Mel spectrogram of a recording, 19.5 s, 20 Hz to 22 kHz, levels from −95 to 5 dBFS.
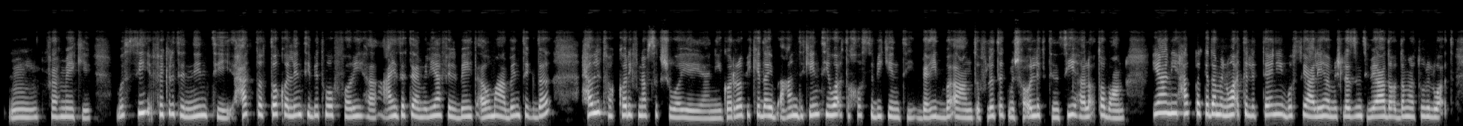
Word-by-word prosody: امم، 220 Hz, +1 st, -1 dB
فاهماكِ. 240 Hz, 0 st, -2 dB, 0.5 s
بُصي، 280 Hz, +7 st, +3 dB
فكرة 305 Hz, -1 st, 0 dB
إن 235 Hz, -1 st, 0 dB
أنتِ 275 Hz, +1 st, +2 dB, 0.3 s
حتّى 305 Hz, +2 st, -2 dB
الطاقة 290 Hz, +1 st, +1 dB
اللي 265 Hz, 0 st, +1 dB
أنتِ 290 Hz, +1 st, 0 dB
بتوفريها 260 Hz, -4 st, -2 dB
عايزة 255 Hz, +3 st, +1 dB
تعمليها 260 Hz, 0 st, 0 dB
في 260 Hz, -2 st, -3 dB
البيت 240 Hz, +2 st, -1 dB
أو 220 Hz, +3 st, 0 dB
مع 255 Hz, -2 st, +2 dB
بنتِك 260 Hz, +3 st, -2 dB
ده، 265 Hz, +10 st, -1 dB, 0.4 s
حاولي 330 Hz, +4 st, +6 dB
تفكّري 280 Hz, -2 st, 0 dB
في 275 Hz, 0 st, -3 dB
نَفْسِك 265 Hz, +1 st, -4 dB
شويّة 215 Hz, -3 st, -1 dB
يعني 195 Hz, +1 st, -6 dB
جرّبي 260 Hz, +5 st, 0 dB
كده 270 Hz, -1 st, 0 dB
يبقى 250 Hz, -5 st, +1 dB
عندِك 270 Hz, +1 st, +1 dB
أنتِ 295 Hz, +2 st, +2 dB
وقت 285 Hz, -1 st, +3 dB
خاص 275 Hz, +1 st, -8 dB
بيكِ 245 Hz, +1 st, -2 dB
أنتِ، 225 Hz, -3 st, -1 dB, 0.2 s
بعيد 215 Hz, +2 st, -2 dB
بقى 235 Hz, -1 st, 0 dB
عن 210 Hz, 0 st, -1 dB
طفلتِك 245 Hz, +6 st, -3 dB
مش 225 Hz, -2 st, -1 dB
هاقول 255 Hz, -, +3 dB
لِك 270 Hz, 0 st, -1 dB
تنسيها 230 Hz, +2 st, -1 dB
لأ 240 Hz, -, -1 dB
طبعًا، 210 Hz, -7 st, -1 dB, 0.4 s
يعني 330 Hz, 0 st, +6 dB
حتّى 330 Hz, +1 st, +1 dB
كده 310 Hz, 0 st, +5 dB
من 285 Hz, -3 st, +5 dB
وقت 295 Hz, +2 st, +3 dB
للتاني 285 Hz, +2 st, 0 dB
بُصي 260 Hz, +2 st, -3 dB
عليها 250 Hz, 0 st, +2 dB
مش 235 Hz, +1 st, -4 dB
لازم 250 Hz, +1 st, +1 dB
تبقي 240 Hz, -2 st, -3 dB
قاعدة 240 Hz, 0 st, +3 dB
قدامها 240 Hz, +2 st, -1 dB
طول 245 Hz, +1 st, -2 dB
الوقت، 230 Hz, -2 st, -1 dB
255 Hz, 180 wpm, -23 LUFS, 235-280 Hz, 0.5 s, حاولي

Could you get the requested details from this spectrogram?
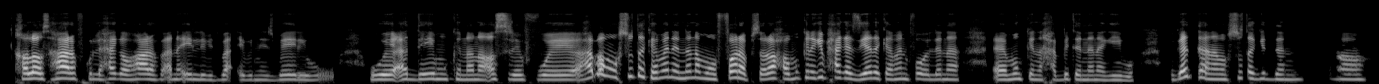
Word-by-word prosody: خلاص 255 Hz, -1 st, +6 dB
هاعرف 270 Hz, -1 st, +8 dB
كل 245 Hz, -2 st, -8 dB
حاجة، 250 Hz, -1 st, -1 dB
وهاعرف 235 Hz, -1 st, +2 dB
أنا 235 Hz, -, -4 dB
إيه 240 Hz, 0 st, -2 dB
اللي 225 Hz, -1 st, -7 dB
بتبقي 210 Hz, +1 st, -8 dB
بالنسبة 210 Hz, +1 st, -6 dB
لي، 210 Hz, -1 st, -8 dB
و 205 Hz, +1 st, -16 dB, 0.3 s
وقد 225 Hz, +1 st, +1 dB
إيه 250 Hz, +1 st, -1 dB
ممكن 245 Hz, -1 st, -7 dB
إن 220 Hz, -, -5 dB
أنا 220 Hz, +1 st, 0 dB
أصرف، 225 Hz, -2 st, -4 dB
وهابقى 220 Hz, -, +2 dB
مبسوطة 370 Hz, +3 st, -1 dB
كمان 320 Hz, +2 st, -1 dB
إن 295 Hz, -1 st, -1 dB
أنا 310 Hz, +1 st, 0 dB
موفَرّة 275 Hz, +2 st, +3 dB
بصراحة، 255 Hz, +3 st, +2 dB
وممكن 280 Hz, +4 st, -4 dB
أجيب 305 Hz, +2 st, +2 dB
حاجة 300 Hz, -3 st, +3 dB
زيادة 260 Hz, +3 st, +3 dB
كمان 250 Hz, 0 st, -5 dB
فوق 245 Hz, 0 st, -5 dB
اللي 230 Hz, 0 st, -7 dB
أنا 230 Hz, -1 st, -4 dB, 0.3 s
آآ 220 Hz, 0 st, +1 dB
ممكن 240 Hz, -1 st, -6 dB
حبّيت 225 Hz, +2 st, -8 dB
إن 215 Hz, -1 st, -5 dB
أنا 210 Hz, 0 st, -5 dB
أجيبه. 200 Hz, -2 st, -9 dB, 0.4 s
بجد 310 Hz, +11 st, +5 dB
أنا 250 Hz, -6 st, +1 dB
مبسوطة 285 Hz, +5 st, -3 dB
جدًا 230 Hz, -3 st, -8 dB, 0.4 s
آه. 230 Hz, -1 st, -6 dB
235 Hz, 190 wpm, -24 LUFS, 220-265 Hz, 0.4 s, هاعرف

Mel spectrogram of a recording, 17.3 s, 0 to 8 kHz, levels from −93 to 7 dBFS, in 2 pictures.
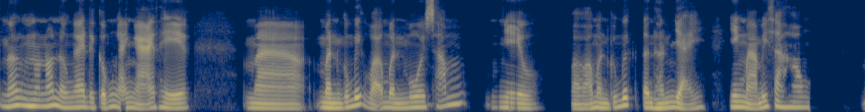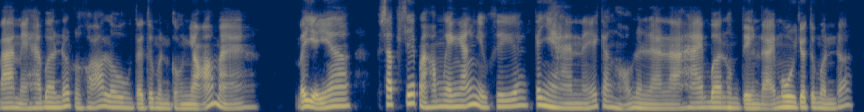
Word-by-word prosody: ng 175 Hz, +3 st, +2 dB
nói 170 Hz, -1 st, +1 dB
nói 175 Hz, +3 st, +1 dB
nào 160 Hz, -8 st, +1 dB
ngay 145 Hz, +2 st, +1 dB
thì 130 Hz, -, -4 dB
cũng 130 Hz, +4 st, -1 dB
ngại 150 Hz, -4 st, -1 dB
ngại 125 Hz, 0 st, +3 dB
thiệt, 125 Hz, -1 st, 0 dB, 0.5 s
mà 115 Hz, -2 st, 0 dB
mình 125 Hz, -2 st, +2 dB
cũng 140 Hz, +4 st, -1 dB
biết 200 Hz, +2 st, +3 dB
vợ -, -, -1 dB
mình 125 Hz, -1 st, -1 dB
mua 140 Hz, +3 st, 0 dB
sắm 200 Hz, -, -2 dB, 0.3 s
nhiều, 125 Hz, -4 st, -3 dB, 0.3 s
mà 110 Hz, -1 st, -3 dB
vợ 110 Hz, +1 st, -2 dB
mình 125 Hz, -1 st, +1 dB
cũng 140 Hz, +5 st, -4 dB
biết 195 Hz, +1 st, +2 dB
tình 130 Hz, -1 st, +2 dB
hình 120 Hz, +2 st, +2 dB
vậy. 125 Hz, +2 st, 0 dB, 0.2 s
Nhưng 150 Hz, 0 st, +2 dB
mà 110 Hz, -4 st, +2 dB
biết 145 Hz, +4 st, +1 dB
sao 160 Hz, -2 st, -1 dB
hông? 140 Hz, 0 st, -3 dB, 0.5 s
Ba 130 Hz, +1 st, +2 dB
mẹ 115 Hz, -3 st, -2 dB
hai 125 Hz, +2 st, -1 dB
bên 135 Hz, 0 st, +2 dB
rất 170 Hz, +2 st, -1 dB
là 125 Hz, -, -3 dB
khó 130 Hz, +6 st, -2 dB
luôn, 135 Hz, -5 st, 0 dB
tại 120 Hz, -1 st, 0 dB
tụi 125 Hz, +1 st, -2 dB
mình 115 Hz, -2 st, -1 dB
còn 110 Hz, 0 st, -3 dB
nhỏ 110 Hz, -, +1 dB
mà, 130 Hz, -, -3 dB, 0.4 s
bởi 150 Hz, -, +5 dB
vậy 125 Hz, -3 st, +5 dB
á, 170 Hz, +3 st, +2 dB, 0.3 s
sắp 210 Hz, -1 st, +1 dB
xếp 240 Hz, +2 st, +4 dB
mà -, -, +3 dB
hông 145 Hz, +3 st, -1 dB
ngay 155 Hz, -1 st, +3 dB
ngắn, 160 Hz, +8 st, +2 dB
nhiều 145 Hz, -, +2 dB
khi 160 Hz, +4 st, -1 dB
á, 180 Hz, -, 0 dB
cái 200 Hz, -, +2 dB
nhà 135 Hz, -8 st, +3 dB
này, 120 Hz, 0 st, -3 dB
cái 155 Hz, -, -2 dB
căn 165 Hz, -5 st, -3 dB
hộ 110 Hz, -2 st, -5 dB
này 130 Hz, -1 st, 0 dB
là 110 Hz, -2 st, -2 dB
là 110 Hz, 0 st, -3 dB
hai 130 Hz, +2 st, -1 dB
bên 135 Hz, 0 st, +1 dB
hùn 130 Hz, -1 st, 0 dB
tiền 115 Hz, 0 st, +1 dB
lại 105 Hz, +1 st, -1 dB
mua 140 Hz, +1 st, +5 dB
cho 140 Hz, -, +5 dB
tụi 130 Hz, -1 st, -2 dB
mình 115 Hz, -1 st, -1 dB
đó, 165 Hz, +9 st, -6 dB
135 Hz, 265 wpm, -24 LUFS, 120-150 Hz, 0.5 s, bởi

